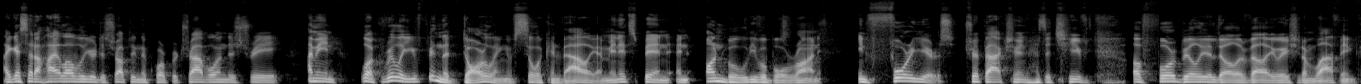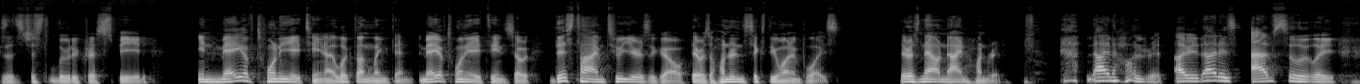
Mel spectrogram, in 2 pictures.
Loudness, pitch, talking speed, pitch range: -21 LUFS, 110 Hz, 175 wpm, 95-125 Hz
